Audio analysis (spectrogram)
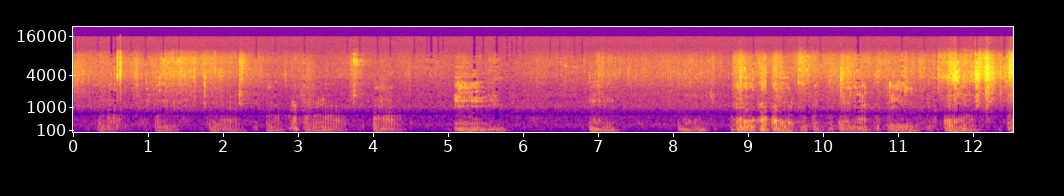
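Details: Lions locked in a fight on a grass field in Botswana, a lioness intervening; low, choppy growls and snarls in short irregular bursts, subdued at first, then louder and denser toward the end.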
